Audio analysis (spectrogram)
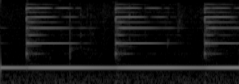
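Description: A bell rings steadily, struck about three times at even intervals roughly a second apart, each strike adding bright overtones over a sustained ringing tone. No one speaks.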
